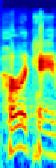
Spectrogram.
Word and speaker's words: Hurricane: The pass intended for Cam Cooper, the senior, 5'11", 195-pounder from Hurricane, West Virginia. It's pronounced hurricane.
